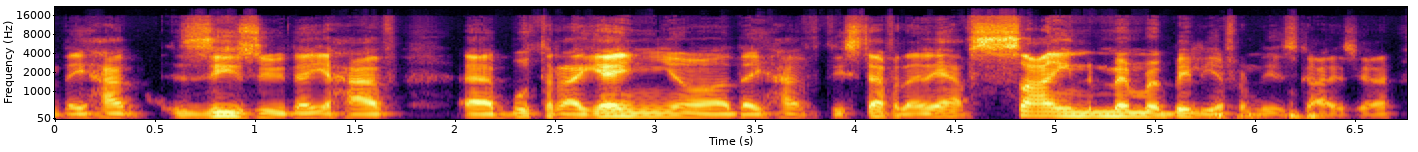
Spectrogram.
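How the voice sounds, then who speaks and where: A man in his thirties with a London accent, chatting casually as a fan channel host, telling animated stories with lots of filler tags. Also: fairly low pitch, no room sound. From England. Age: 30s. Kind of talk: casual chat.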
